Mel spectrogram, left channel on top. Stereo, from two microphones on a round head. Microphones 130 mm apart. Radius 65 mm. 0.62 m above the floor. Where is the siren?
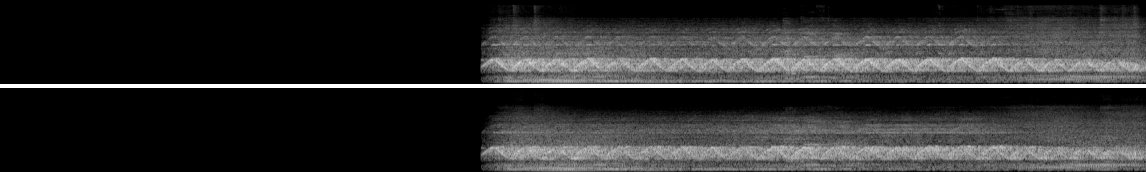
65° left (ahead or behind), 5.5 m; by 11.4 s 75° left (ahead or behind), 5.5 m.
